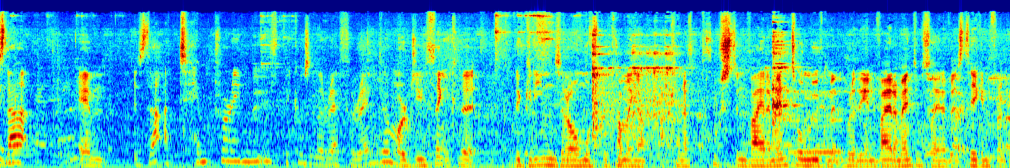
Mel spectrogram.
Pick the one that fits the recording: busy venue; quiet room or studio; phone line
busy venue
